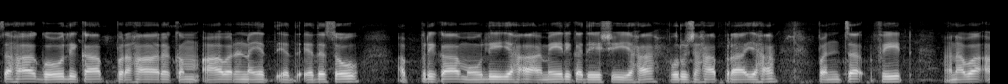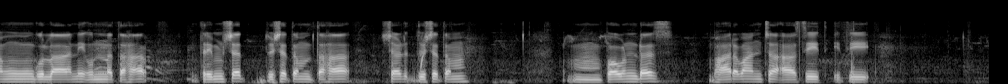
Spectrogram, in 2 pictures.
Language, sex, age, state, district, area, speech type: Sanskrit, male, 18-30, Karnataka, Chikkamagaluru, rural, read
